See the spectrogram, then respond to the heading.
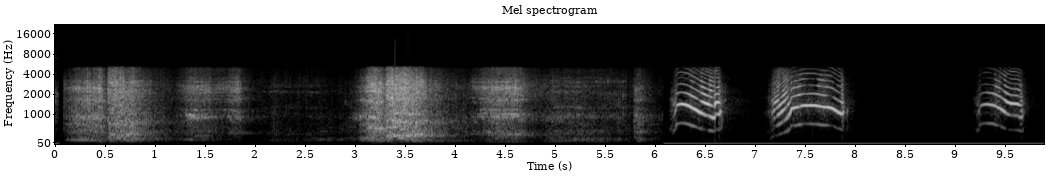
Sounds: elephant trumpeting

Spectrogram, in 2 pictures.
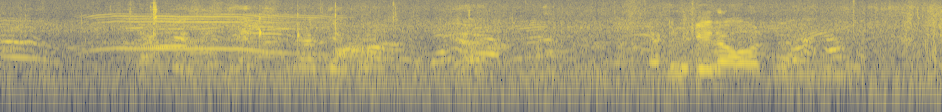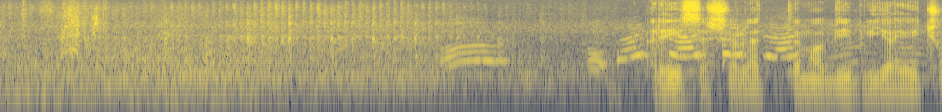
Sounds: speech
sailboat

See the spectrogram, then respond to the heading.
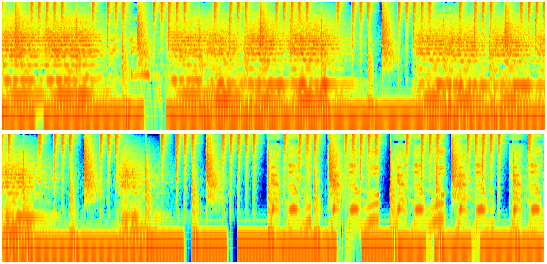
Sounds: music

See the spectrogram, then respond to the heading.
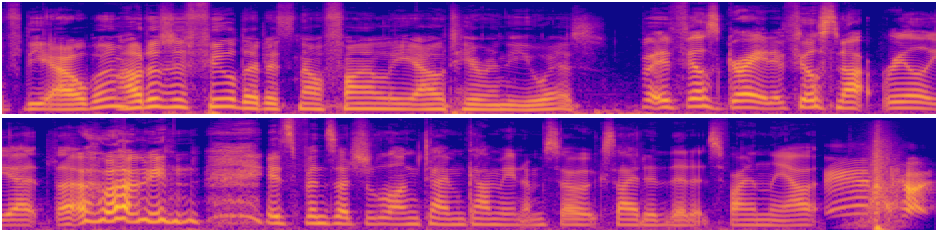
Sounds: speech

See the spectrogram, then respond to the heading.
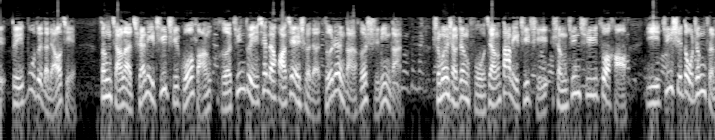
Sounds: firing muskets

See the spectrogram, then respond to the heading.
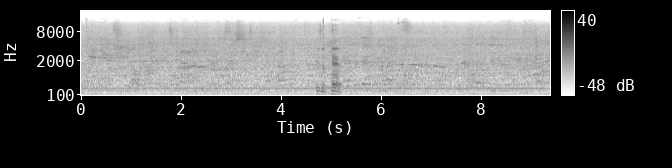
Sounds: speech

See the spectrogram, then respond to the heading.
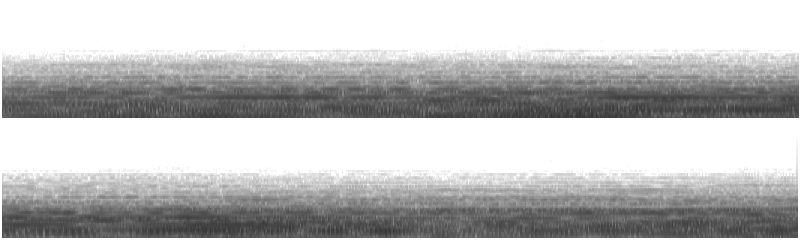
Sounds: music

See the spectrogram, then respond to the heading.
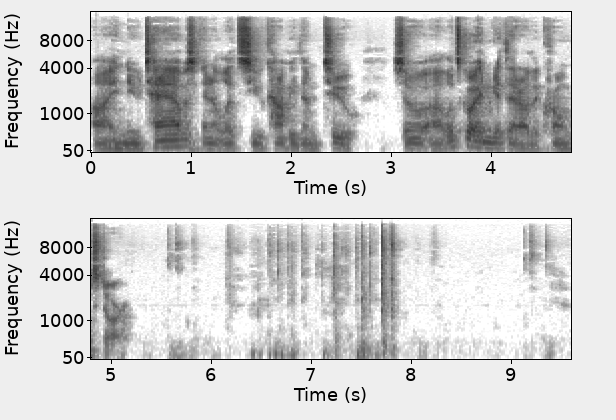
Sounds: speech

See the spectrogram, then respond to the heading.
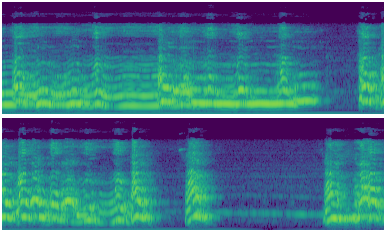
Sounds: dog baying

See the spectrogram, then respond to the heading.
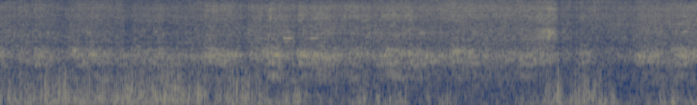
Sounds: crow cawing

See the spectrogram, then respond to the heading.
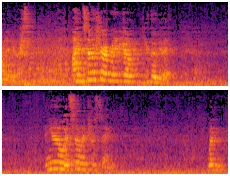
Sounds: speech
laughter

